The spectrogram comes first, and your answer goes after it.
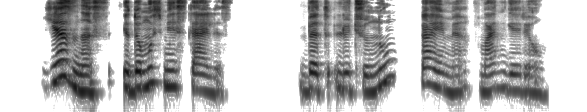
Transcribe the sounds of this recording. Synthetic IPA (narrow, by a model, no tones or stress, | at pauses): jɛznɐsiːˑd̪oːmʊsmʲiɛsʲt̪ʲæːlʲɪs | bʲɛt̪lʲʊt͡ʃʲʊnuː | kɐɪmʲɛmɐnɡʲɛɾʲɛʊ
